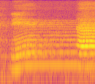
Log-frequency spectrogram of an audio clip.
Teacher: یہاں پر انا پہ نون مشدد آ رہا ہے، تو یہاں پہ غنہ بھی ہوگا، اور یہ مد ہے تو یہاں پہ ہم لمبا بھی کریں گے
